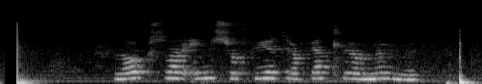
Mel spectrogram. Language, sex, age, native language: Icelandic, male, 12, Icelandic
